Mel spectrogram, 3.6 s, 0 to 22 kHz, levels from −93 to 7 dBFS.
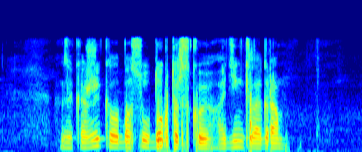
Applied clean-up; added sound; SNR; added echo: none; none; none; none.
